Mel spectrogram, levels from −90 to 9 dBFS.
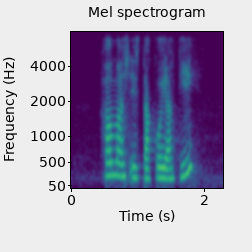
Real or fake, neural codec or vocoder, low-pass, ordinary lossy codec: fake; codec, 16 kHz in and 24 kHz out, 2.2 kbps, FireRedTTS-2 codec; 7.2 kHz; Opus, 16 kbps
